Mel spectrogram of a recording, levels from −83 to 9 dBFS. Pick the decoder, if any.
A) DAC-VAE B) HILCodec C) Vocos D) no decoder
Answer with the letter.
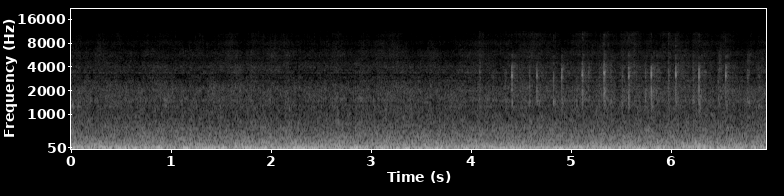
B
